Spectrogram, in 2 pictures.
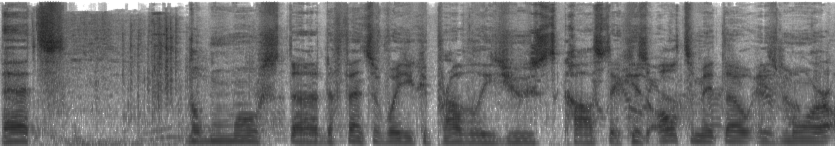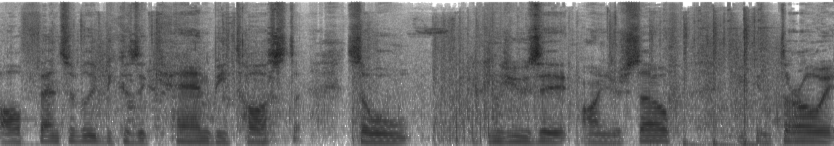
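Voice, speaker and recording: There is noticeable background noise behind a man speaking at a fairly slow pace. His pitch is medium and his intonation fairly even. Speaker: gaming video creator. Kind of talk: gameplay commentary. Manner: halting, many fillers.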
